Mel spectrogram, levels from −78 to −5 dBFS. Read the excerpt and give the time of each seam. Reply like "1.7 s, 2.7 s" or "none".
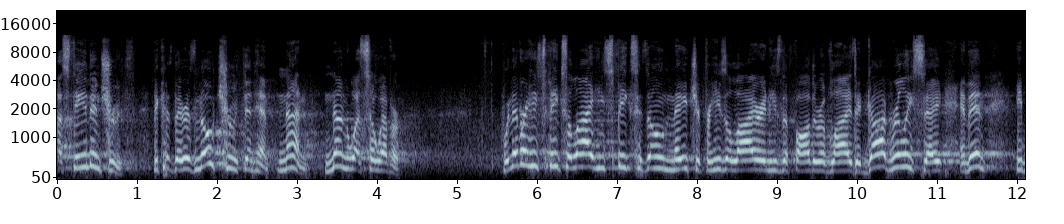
9.9 s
